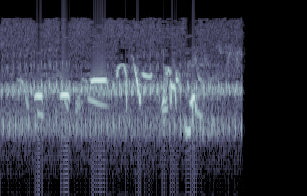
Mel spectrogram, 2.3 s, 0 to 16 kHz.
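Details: Oriental magpie-robin (kacer) competing at the Presiden Cup IV songbird contest in Senayan, Jakarta, on 2 October 2016, where it placed runner-up; brief bursts of varied whistles and chattering notes, with sharp rising and falling phrases, lasting under two seconds.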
